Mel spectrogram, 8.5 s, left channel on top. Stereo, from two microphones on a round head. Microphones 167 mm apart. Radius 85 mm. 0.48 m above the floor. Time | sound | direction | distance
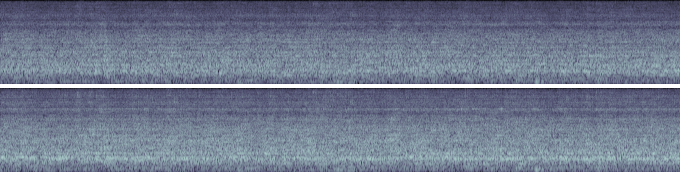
0.0 | running water | 30° right (ahead or behind) | 1.7 m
